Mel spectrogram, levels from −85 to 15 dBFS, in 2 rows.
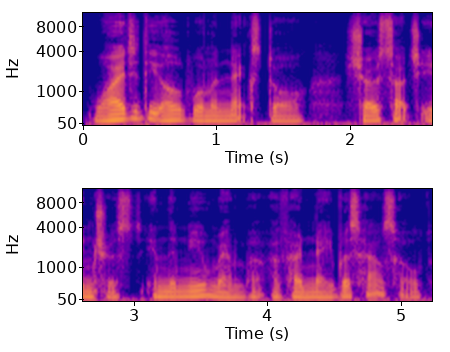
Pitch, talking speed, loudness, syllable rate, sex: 105 Hz, 205 wpm, -22 LUFS, 5.2 syllables/s, male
